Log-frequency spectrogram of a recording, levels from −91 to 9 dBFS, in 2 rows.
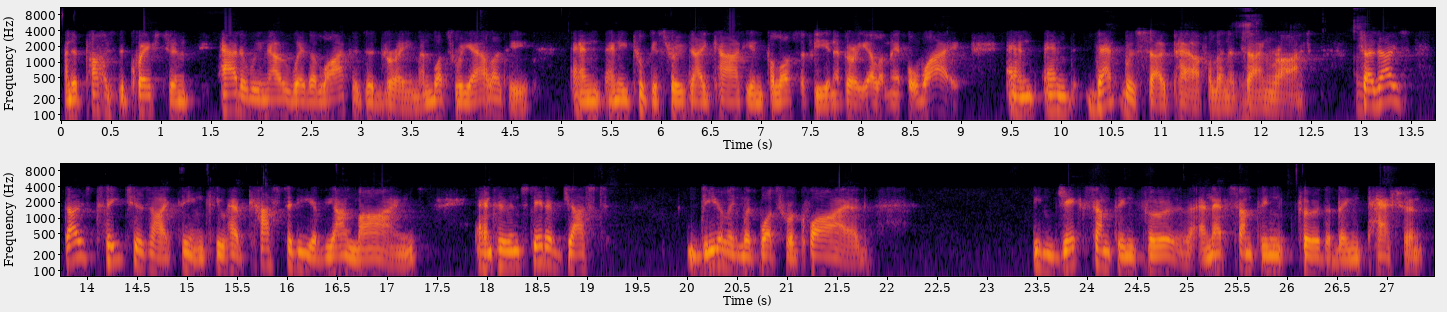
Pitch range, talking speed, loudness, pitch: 90-115 Hz, 155 wpm, -24 LUFS, 95 Hz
